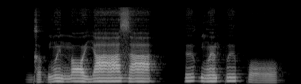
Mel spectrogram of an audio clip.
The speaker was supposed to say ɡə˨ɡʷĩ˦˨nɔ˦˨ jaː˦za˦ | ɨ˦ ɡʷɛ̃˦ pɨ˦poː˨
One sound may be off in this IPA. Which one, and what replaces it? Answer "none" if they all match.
none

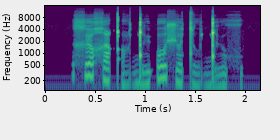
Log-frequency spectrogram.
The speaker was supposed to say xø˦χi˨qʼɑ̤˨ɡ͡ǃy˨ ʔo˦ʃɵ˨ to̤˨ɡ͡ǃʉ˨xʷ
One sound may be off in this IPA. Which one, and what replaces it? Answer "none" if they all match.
none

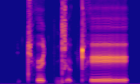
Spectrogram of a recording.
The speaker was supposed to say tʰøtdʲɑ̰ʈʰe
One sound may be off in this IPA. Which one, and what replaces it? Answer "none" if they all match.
none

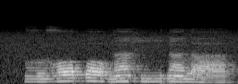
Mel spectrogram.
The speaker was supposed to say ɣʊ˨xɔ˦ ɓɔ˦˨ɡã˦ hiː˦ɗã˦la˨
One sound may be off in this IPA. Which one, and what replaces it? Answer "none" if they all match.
x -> ɣ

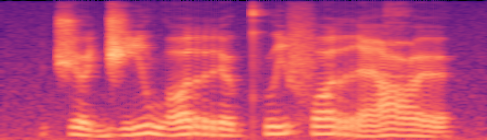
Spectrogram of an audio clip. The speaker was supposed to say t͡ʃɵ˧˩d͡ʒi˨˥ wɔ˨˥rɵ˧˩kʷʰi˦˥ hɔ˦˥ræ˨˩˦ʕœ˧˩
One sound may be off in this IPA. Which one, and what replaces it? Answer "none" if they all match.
h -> f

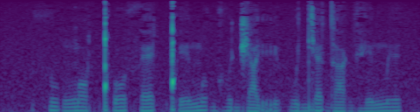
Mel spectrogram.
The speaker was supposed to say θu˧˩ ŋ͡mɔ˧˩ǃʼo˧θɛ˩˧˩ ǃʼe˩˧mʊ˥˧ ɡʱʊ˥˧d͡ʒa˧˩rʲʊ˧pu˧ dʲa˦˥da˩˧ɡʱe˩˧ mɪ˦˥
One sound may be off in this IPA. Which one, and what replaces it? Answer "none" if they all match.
none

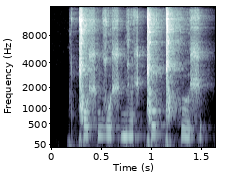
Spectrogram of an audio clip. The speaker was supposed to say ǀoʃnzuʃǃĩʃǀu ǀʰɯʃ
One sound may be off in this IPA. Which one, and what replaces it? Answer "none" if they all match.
ǃ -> ɡ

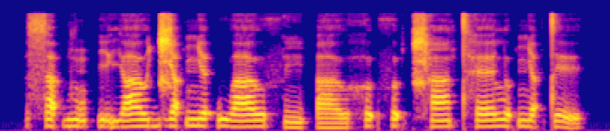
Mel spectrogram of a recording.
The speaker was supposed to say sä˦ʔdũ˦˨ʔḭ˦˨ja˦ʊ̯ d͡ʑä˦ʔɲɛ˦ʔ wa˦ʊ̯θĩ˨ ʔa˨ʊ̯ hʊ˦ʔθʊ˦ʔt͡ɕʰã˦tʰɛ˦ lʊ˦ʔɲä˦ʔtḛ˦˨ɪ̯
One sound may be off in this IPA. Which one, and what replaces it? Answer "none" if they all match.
none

